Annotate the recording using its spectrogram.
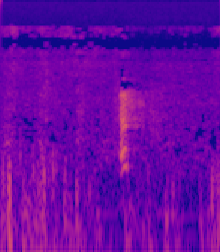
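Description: A dog playing tug gives one short, high whine about a second in, over low rumbling and scuffling.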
